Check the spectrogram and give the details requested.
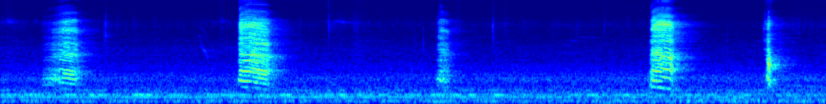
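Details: Tame rook chick pestering its mother for food: five harsh, rasping caws at uneven gaps, some long and grating, others short and clipped, over a quiet background with a faint low hum.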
